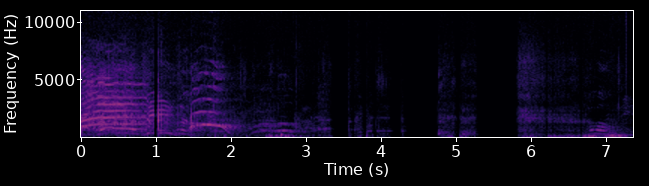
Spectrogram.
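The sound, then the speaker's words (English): Several audience voices shout back at a pastor over one another in a loud, overlapping burst, then the clamor cuts out in choppy gaps before a few scattered voices rise again at the end. “Now, all y'all shouting me down like y'all, I know all y'all don't use your turn signal.”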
